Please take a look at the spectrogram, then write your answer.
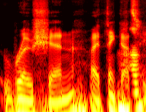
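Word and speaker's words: Róisín: Yeah, Roisin. Roshan. I think that's Uh-huh. how you pronounce Russian.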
